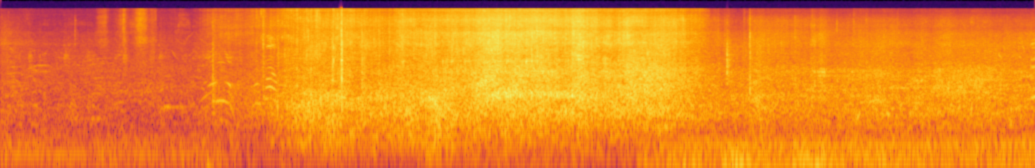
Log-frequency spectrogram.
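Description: Several skateboards rolling downhill on asphalt. The wheel noise builds from about three seconds in, is loudest around the middle, then eases to a steadier roll. A few short calls or whoops come just before the rolling starts.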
